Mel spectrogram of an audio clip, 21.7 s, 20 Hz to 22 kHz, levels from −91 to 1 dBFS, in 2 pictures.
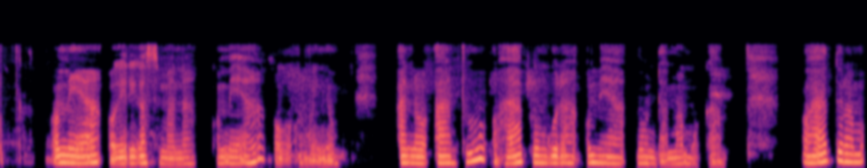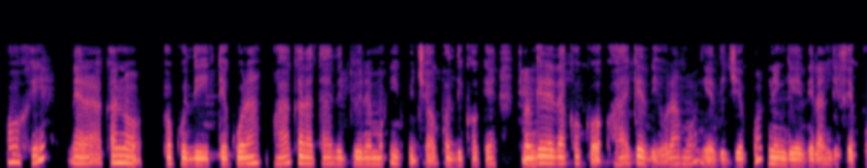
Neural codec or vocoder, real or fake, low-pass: vocoder, 44.1 kHz, 80 mel bands, Vocos; fake; 7.2 kHz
